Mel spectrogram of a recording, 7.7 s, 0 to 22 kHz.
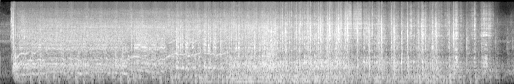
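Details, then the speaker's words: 1952 Dodge Power Wagon petrol engine on its first start after 16 years buried; runs roughly with a heavy, uneven knock about four a second; rod knock suspected, oil pump working. "Oh yeah, that sounds like a quite the rod knock."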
